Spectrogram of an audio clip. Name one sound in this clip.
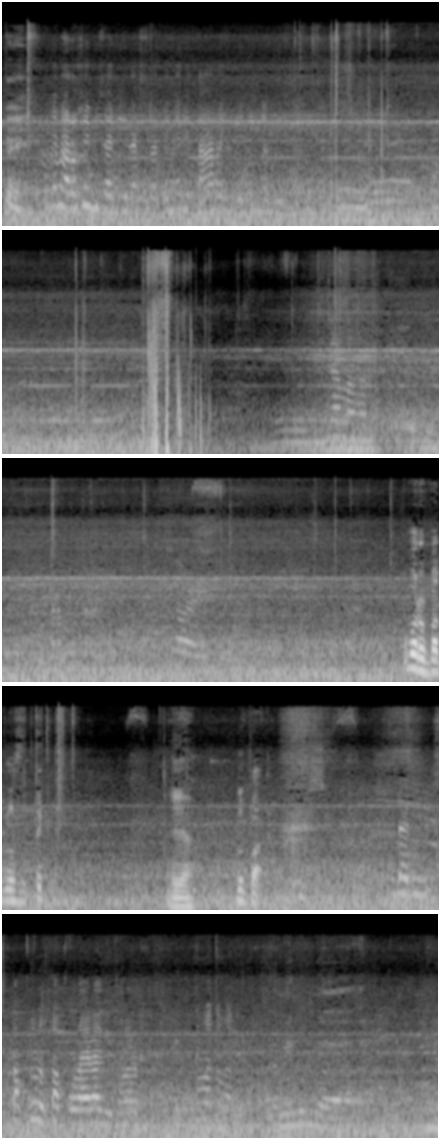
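Young women talk casually nearby.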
